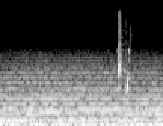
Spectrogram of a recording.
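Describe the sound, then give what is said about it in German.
Water drips into a sinter pool formed in a cave chamber, two quick plinks close together near the end, over a steady low droning background with a hollow, enclosed feel. “Kannst du die Tropfen fallen hören?”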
